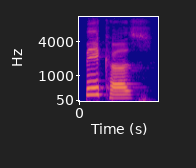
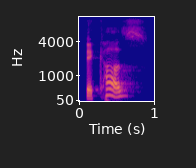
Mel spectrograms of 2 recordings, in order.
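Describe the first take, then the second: First: The stress lands on a syllable that sounds odd. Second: The stress lands on a syllable that sounds natural. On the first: The speaker calls it wrong. "If I were to stress the wrong syllable, it would sound a bit weird" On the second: The speaker calls it right. "But if I stress the right syllable"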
